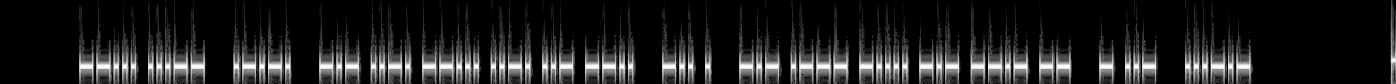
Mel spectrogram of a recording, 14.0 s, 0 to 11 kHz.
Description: Morse code, heard as a keyed tone, about 28 wpm, 700 Hz. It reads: 73 <AR> KF7FUZ DE KJ6KQM TU <SK>
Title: Practice QSO - Exchange 4 - Ending - 28wpm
